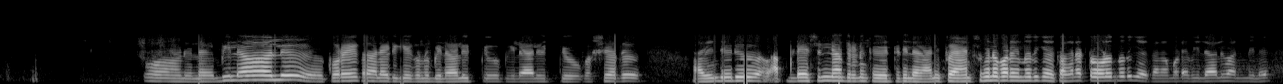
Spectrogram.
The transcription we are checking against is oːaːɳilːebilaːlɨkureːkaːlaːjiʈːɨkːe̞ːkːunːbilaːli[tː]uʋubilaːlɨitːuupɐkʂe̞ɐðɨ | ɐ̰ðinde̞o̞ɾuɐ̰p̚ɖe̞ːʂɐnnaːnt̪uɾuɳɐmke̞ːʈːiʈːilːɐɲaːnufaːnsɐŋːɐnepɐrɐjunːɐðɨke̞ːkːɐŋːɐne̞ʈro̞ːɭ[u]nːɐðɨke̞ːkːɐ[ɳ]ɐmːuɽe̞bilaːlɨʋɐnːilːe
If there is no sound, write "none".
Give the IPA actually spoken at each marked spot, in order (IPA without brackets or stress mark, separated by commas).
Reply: tː, u, n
